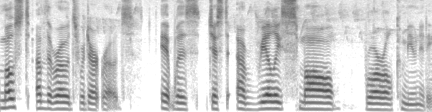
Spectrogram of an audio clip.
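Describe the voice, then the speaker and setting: Speaking very slowly with an American accent, a woman with a fairly low pitch keeps a monotone, flat intonation as music plays in the background. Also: dry, close sound with no echo. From US Northeast, Cape Cod, Massachusetts. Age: 60s. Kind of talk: interview.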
